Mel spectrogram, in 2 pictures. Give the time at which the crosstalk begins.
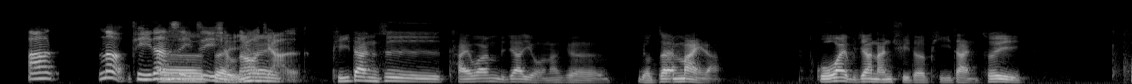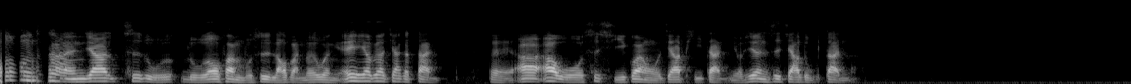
1.6 s

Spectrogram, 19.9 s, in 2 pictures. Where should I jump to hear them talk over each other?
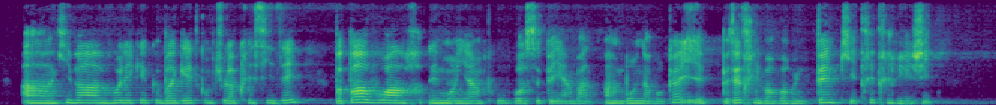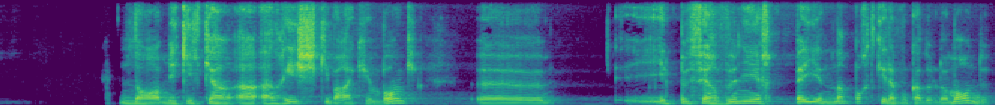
none

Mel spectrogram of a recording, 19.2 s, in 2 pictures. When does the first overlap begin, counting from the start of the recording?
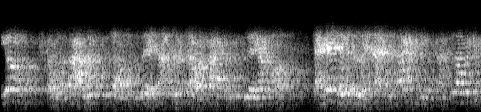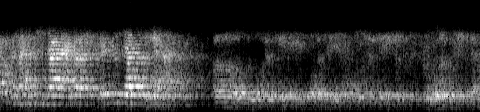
none

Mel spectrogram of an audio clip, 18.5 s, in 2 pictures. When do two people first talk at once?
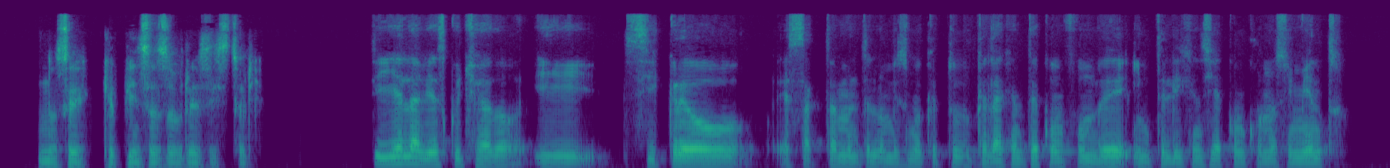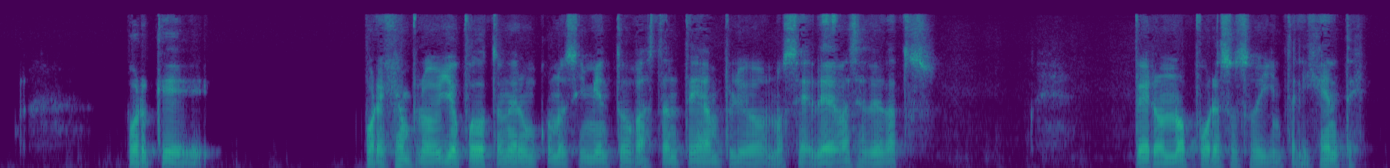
none

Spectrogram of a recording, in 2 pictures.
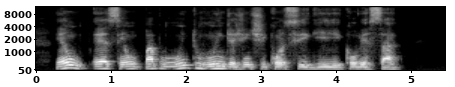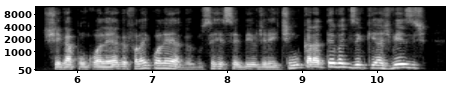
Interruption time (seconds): none

